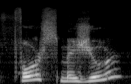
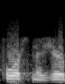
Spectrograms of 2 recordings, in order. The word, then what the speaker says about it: force majeure: correctly this is where I've always pronounced it force majeure yeah it's kind of a it's kind of a fun word to say since that if it's you know it's French it's French ah the force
